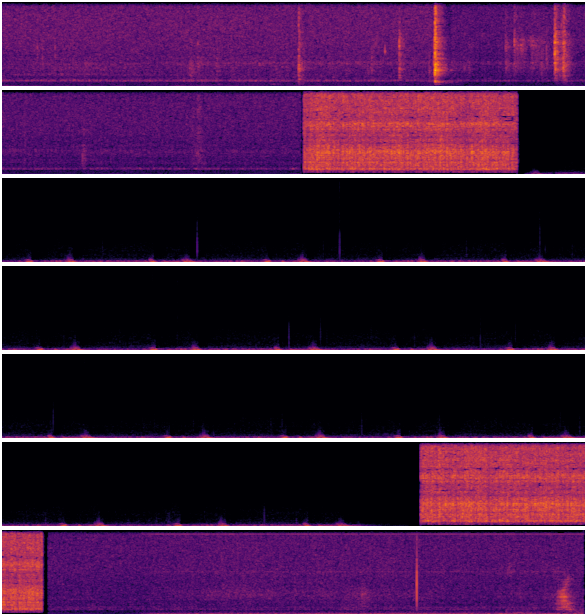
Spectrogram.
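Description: A burst of loud video static, then a low, rhythmic pulsing like a heartbeat, about two to three beats a second, for some sixteen seconds. A second burst of static cuts it off, and a steady low hum follows.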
